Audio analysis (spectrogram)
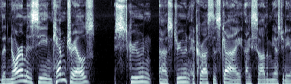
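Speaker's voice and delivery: ordinary talk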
